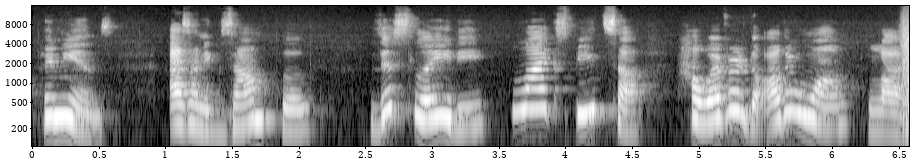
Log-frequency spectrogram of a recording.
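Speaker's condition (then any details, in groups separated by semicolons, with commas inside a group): No condition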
